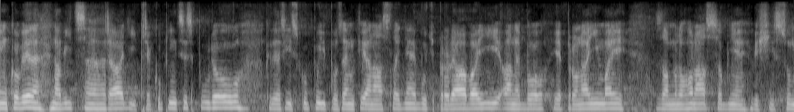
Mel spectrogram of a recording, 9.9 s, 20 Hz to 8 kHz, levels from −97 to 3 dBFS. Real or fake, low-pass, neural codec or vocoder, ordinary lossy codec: fake; 7.2 kHz; codec, 16 kHz, 8 kbps, FreqCodec, smaller model; AAC, 48 kbps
